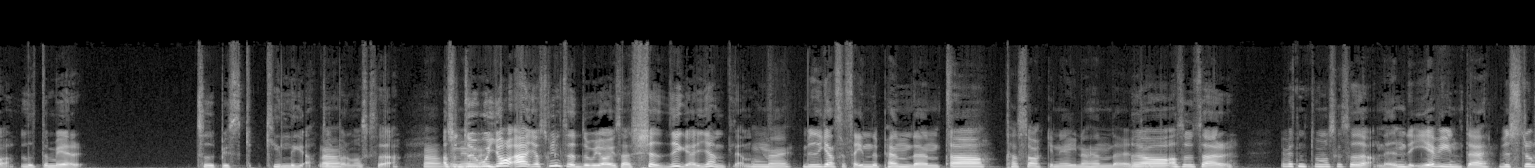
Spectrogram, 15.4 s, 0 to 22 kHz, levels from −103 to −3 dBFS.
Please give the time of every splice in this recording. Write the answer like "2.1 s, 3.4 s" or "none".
12.8 s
